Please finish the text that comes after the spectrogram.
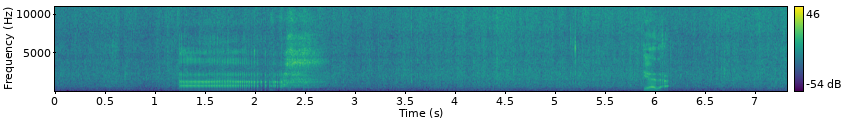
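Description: Rain patters steadily on a camping tarp at a campsite, a soft continuous hiss in the background, briefly covered by a louder rustle and a short spoken exclamation.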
